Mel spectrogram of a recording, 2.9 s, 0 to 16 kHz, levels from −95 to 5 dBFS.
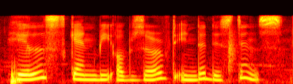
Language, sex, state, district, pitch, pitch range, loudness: English, female, Assam, Kamrup Metropolitan, 205 Hz, 195-240 Hz, -16 LUFS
